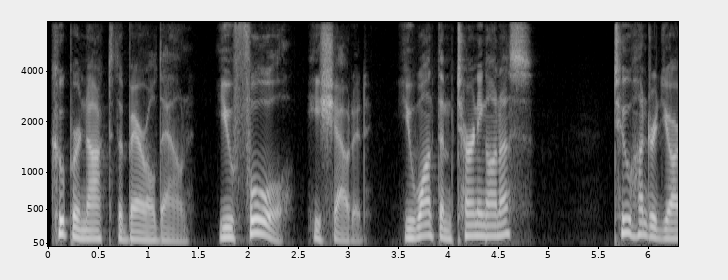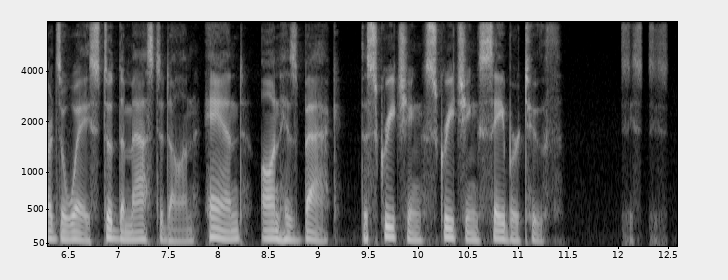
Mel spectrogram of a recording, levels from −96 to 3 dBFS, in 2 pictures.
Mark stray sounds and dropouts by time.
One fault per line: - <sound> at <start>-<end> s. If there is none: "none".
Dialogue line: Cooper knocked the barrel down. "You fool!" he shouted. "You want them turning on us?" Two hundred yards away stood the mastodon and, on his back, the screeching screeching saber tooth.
- laugh at 12.0-12.5 s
